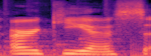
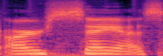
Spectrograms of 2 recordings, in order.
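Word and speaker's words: Arceus: SE s I'm sure official pronunciation of arus archus oh okay so some fans in media have pronounced it as rcus or arus arus I hadn't heard Rus before the latter pronunciation was avoided in the movie of RC oh interesting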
